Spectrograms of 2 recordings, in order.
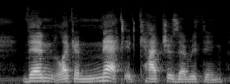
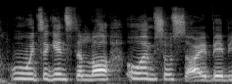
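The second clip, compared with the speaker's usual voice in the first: higher, louder mock-pitying whine; sarcastic teacher mocking a timid student; mocking sympathy; 7 semitones higher, 4 dB louder than usual. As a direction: taunt them in a fake soothing voice. Mocking a fearful rule-follower.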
